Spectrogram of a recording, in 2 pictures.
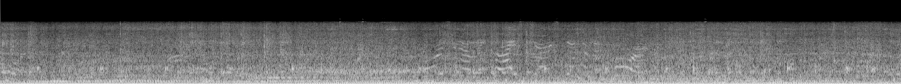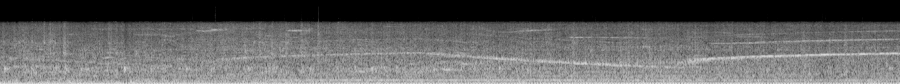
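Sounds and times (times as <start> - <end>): emergency vehicle siren wailing: 0.0 - 18.0
loud street noise: 0.0 - 18.0.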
